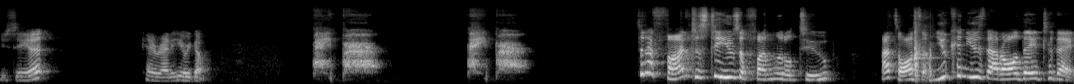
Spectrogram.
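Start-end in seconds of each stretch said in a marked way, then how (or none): 3.1-5.0 soft, hushed whisper, word said twice. Leading a group word activity, saying the last word in a whisper. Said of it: "We're gonna whisper this one".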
